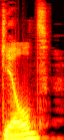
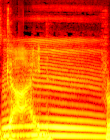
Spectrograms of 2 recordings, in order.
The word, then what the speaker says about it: guild: That's one of those things that I learned that word, guild, from reading. And I thought it was guide for a long time. And I had to relearn how to pronounce that word, because I don't know why I didn't see the L. I think it's the I-L combo.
